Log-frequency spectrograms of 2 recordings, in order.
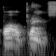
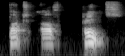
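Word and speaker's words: Port-au-Prince: capital po po prance po prance yes pronouncing in French Po in French po prance in English pot of Prince well it's not it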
